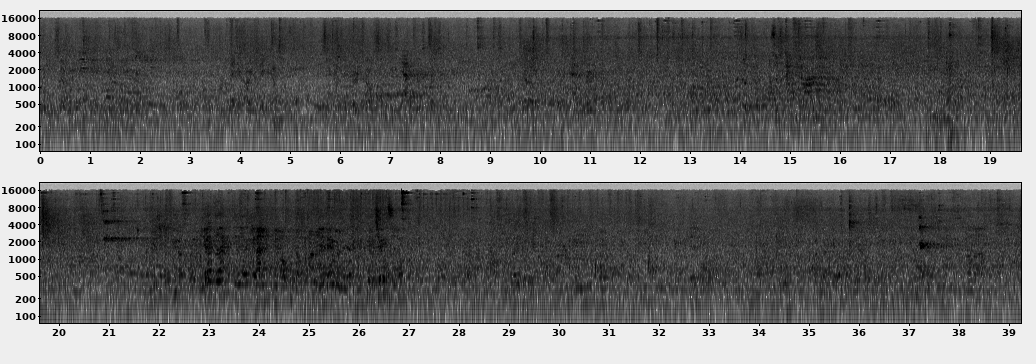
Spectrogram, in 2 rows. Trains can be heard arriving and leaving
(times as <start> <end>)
21.4 39.2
